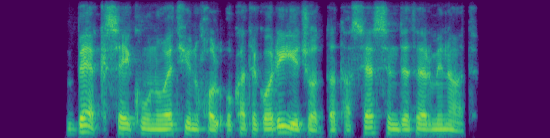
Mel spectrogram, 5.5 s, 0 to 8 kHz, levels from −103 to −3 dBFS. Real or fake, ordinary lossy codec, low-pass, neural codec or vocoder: real; Opus, 24 kbps; 7.2 kHz; none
